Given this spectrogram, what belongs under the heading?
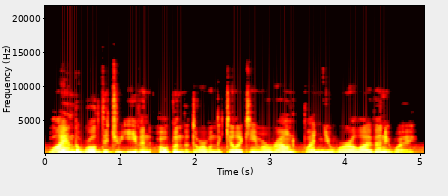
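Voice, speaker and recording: A man's voice: medium pitch, lively intonation, brisk, mellow, a little hiss or hum, lightly acted. Man as a jaded, snobbish, aloof ghost. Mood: disdainful. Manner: dry, aloof, sardonic. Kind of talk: amateur comedic audio roleplay.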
